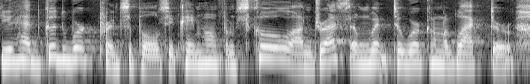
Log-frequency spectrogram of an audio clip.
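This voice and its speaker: Noticeable background noise sits behind a woman speaking at a moderate pace and medium pitch, with ordinary pitch variation, very even loudness and hardly any pauses. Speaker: grandmother interviewed about her marriage. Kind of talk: interview, storytelling.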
